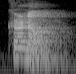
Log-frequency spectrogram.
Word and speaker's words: colonel: So it's colonel, colonel, colonel, colonel. There is a light R sound in this word. It doesn't look like it has an R sound actually, which is interesting.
